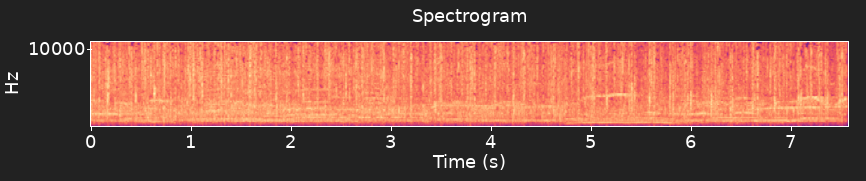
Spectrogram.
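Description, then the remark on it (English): A large crowd gives fake, overenthusiastic applause, people coached by Jones how to act: a dense, steady roar of clapping that never lets up, with scattered high whoops and whistles rising over it. “The fake overenthusiastic applause is disturbing to Ryan.”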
